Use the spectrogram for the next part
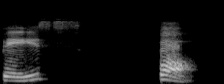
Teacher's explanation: a spondee word like baseball might become based ball so it'll sound very broken down may be choppy with the improper stress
